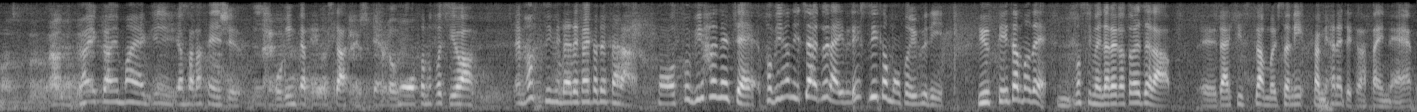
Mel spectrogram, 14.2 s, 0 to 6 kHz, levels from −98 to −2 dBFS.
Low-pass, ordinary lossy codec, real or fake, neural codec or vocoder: 5.4 kHz; none; fake; codec, 16 kHz, 0.8 kbps, ZipCodec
